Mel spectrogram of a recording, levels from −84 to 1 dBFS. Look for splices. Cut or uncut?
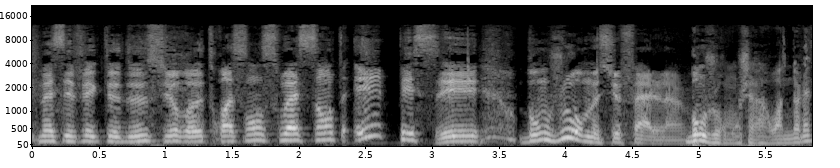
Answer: cut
